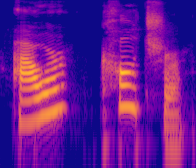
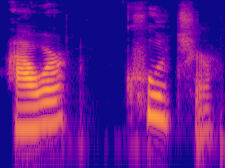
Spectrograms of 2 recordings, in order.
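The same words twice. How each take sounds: First: The first vowel of culture sounds like ah. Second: The first vowel of culture sounds like ooh. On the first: The speaker calls it right. "What's the correct short U sound? Ah" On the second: The speaker calls it wrong.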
